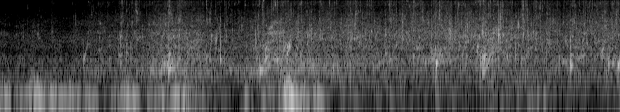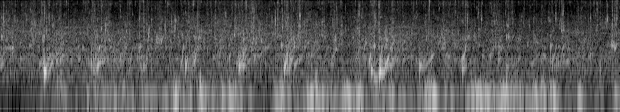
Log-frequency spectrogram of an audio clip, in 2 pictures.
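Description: Gold pan agitated in a stream, big rocks and sand sloshing and washing, a steady rushing churn of water with gritty scraping throughout, close and fairly loud.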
